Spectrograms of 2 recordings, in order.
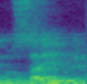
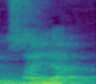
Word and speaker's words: Musayyib: musayib itu para hadirin bacanya Boleh musayib musayab ya beliau lebih suka dibaca musayib walaupun tulisan dalam kitab-kitab itu musayab tapi beliau lebih suka musayyib Said bin musayyib itu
